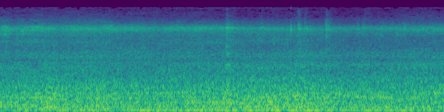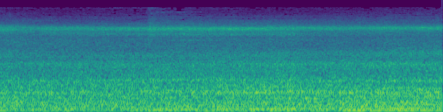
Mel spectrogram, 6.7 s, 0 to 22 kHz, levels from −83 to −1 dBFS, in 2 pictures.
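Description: From about 0.83 s through 6.26 s there's a regular tick or pop roughly every 0.9 s, around seven of them in all, sitting on top of the sound. That steady spacing points to clock drift buffer slips: the likely cause is two devices running on separate clocks that disagree by something like 700 ppm, so the buffer between them creeps until a chunk of roughly 30 samples gets dropped or repeated, producing each click.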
